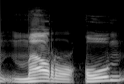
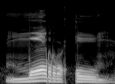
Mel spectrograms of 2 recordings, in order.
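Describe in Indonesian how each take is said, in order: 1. Vokal pertama adalah a yang terbuka dan jelas. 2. Vokal pertama dibulatkan, terdengar seperti o. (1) "Tapi ma ma marqum marqum ya" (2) "jangan mor ya"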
